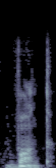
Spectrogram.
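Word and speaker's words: vingt: 20 is one or vant. Some people pronounce the T, some people don't.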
